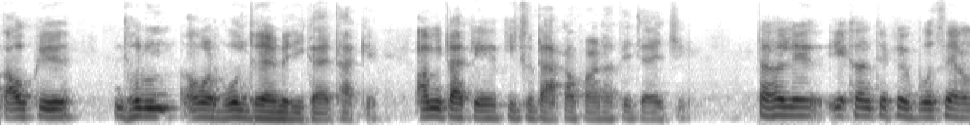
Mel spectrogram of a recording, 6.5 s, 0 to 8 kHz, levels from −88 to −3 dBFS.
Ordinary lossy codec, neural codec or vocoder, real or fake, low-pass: none; codec, 16 kHz, 2 kbps, FreqCodec, larger model; fake; none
